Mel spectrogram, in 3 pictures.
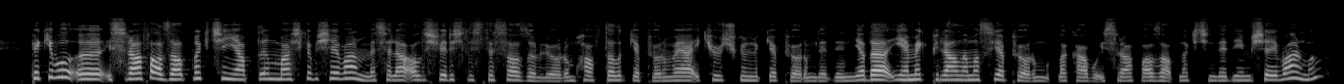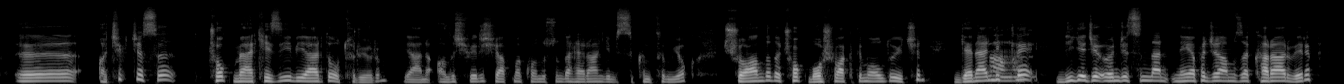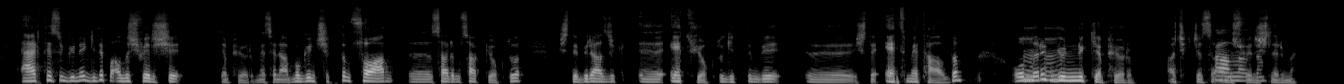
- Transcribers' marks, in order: tapping
- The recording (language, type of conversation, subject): Turkish, podcast, Artan yemekleri yaratıcı şekilde değerlendirmek için hangi taktikleri kullanıyorsun?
